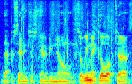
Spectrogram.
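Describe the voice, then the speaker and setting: A man explaining school costs at a town board meeting, halting and restarting as he goes. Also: deep voice, flat delivery, darkish tone, faint music behind. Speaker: school official presenting to select board. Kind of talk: public meeting presentation.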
